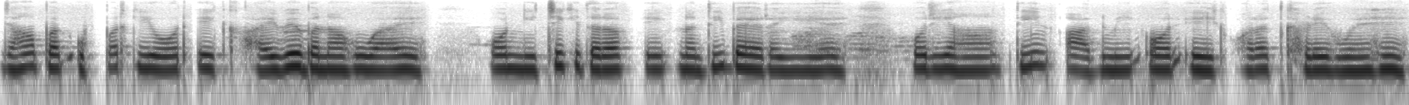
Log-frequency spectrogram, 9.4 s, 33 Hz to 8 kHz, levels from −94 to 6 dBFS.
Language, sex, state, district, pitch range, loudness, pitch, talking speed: Hindi, female, Rajasthan, Jaipur, 210-225 Hz, -18 LUFS, 215 Hz, 185 wpm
